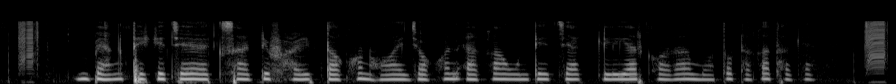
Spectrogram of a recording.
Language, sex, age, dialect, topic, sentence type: Bengali, female, 18-24, Northern/Varendri, banking, statement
